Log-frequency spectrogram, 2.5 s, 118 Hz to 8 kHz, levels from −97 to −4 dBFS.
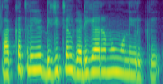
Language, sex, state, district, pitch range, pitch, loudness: Tamil, female, Tamil Nadu, Nilgiris, 195-245 Hz, 220 Hz, -15 LUFS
